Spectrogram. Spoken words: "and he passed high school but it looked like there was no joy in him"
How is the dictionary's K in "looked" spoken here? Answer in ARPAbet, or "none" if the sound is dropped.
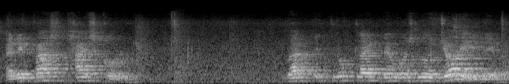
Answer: K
